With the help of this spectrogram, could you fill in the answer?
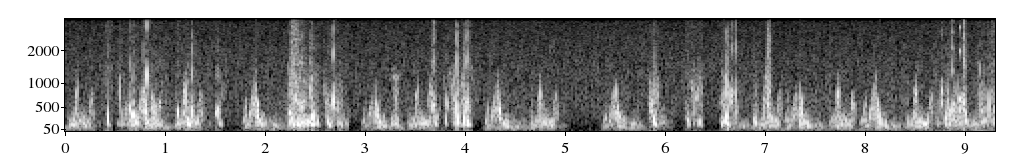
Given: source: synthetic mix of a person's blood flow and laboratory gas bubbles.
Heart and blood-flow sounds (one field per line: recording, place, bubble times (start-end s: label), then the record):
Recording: Doppler ultrasound of blood flow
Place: precordium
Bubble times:
0.39-0.48 s: bubbles
0.52-1.00 s: bubbles
1.10-1.33 s: bubbles
1.50-1.60 s: bubbles
2.21-2.80 s: bubbles
3.25-3.37 s: bubbles
3.61-4.10 s: bubbles
5.83-5.97 s: bubbles
6.20-6.40 s: bubbles
6.55-6.74 s: bubbles
6.88-6.96 s: bubbles
7.00-7.10 s: bubbles
8.70-9.07 s: bubbles
9.12-9.31 s: bubbles
From the record:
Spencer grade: 3 (all of the cardiac periods contain showers or single bubble signals, but not dominating or overriding the cardiac motion signals)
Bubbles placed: only in the low amplitude regions of the cardiac cycle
